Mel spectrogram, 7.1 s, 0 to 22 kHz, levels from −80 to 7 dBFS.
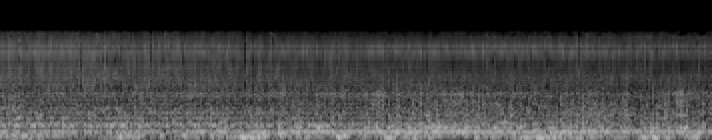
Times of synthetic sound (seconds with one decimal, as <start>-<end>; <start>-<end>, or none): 0.0-7.1

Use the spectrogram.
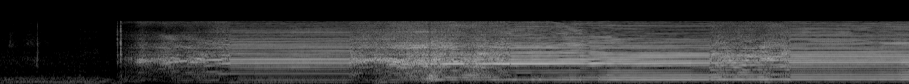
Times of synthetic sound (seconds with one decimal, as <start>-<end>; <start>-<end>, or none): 1.1-2.3; 3.5-5.1; 7.1-7.9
